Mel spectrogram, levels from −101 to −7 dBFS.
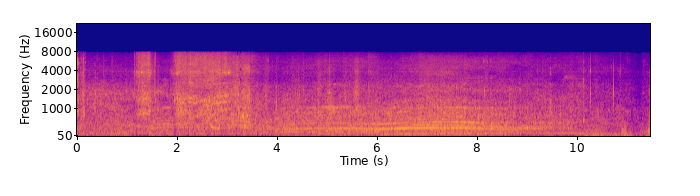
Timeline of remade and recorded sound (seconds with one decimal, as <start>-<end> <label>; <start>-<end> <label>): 0.0-0.7 recorded; 0.7-7.8 remade; 7.8-8.4 recorded; 8.4-11.5 remade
